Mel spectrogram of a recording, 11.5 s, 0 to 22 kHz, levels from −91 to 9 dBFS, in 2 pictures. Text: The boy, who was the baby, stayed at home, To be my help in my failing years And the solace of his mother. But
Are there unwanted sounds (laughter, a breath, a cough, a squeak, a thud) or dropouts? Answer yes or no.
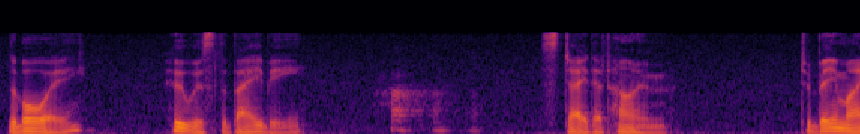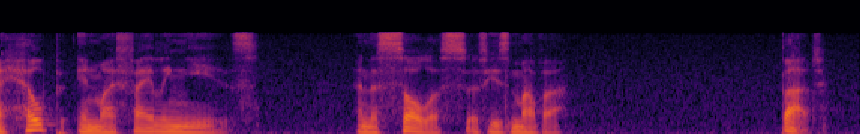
yes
